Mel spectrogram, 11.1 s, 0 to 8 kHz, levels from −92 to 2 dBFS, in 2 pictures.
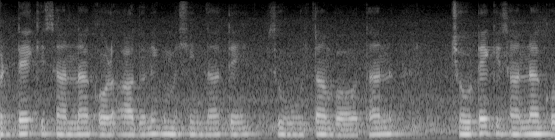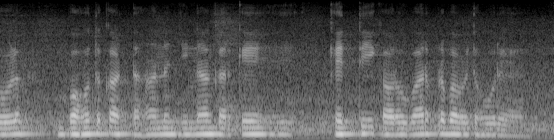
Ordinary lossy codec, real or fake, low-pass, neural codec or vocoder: none; real; none; none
